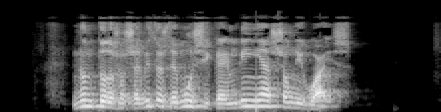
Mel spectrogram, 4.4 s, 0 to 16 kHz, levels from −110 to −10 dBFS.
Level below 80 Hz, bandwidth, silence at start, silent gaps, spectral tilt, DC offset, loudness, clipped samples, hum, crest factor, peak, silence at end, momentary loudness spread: -60 dBFS; 9.4 kHz; 0.75 s; none; -5 dB/octave; under 0.1%; -21 LUFS; under 0.1%; none; 20 dB; -2 dBFS; 0.95 s; 8 LU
